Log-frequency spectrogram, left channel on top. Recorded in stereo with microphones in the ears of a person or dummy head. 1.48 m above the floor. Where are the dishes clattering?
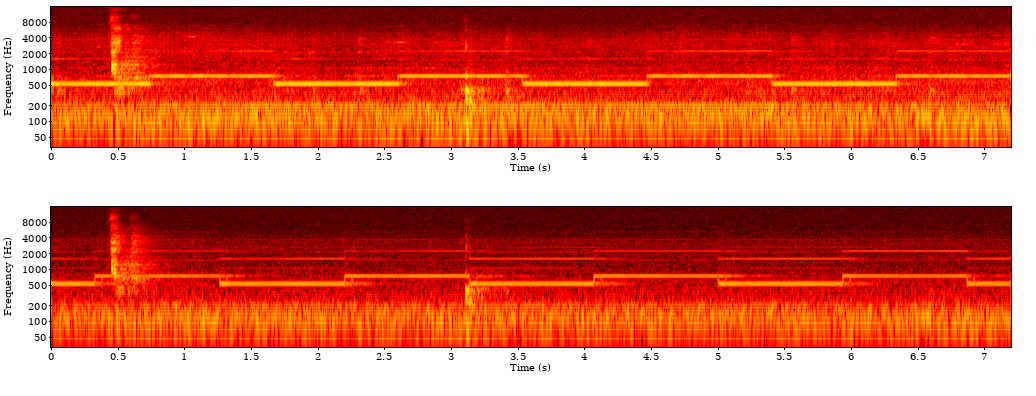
Centre (ahead or behind), 2.5 m.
